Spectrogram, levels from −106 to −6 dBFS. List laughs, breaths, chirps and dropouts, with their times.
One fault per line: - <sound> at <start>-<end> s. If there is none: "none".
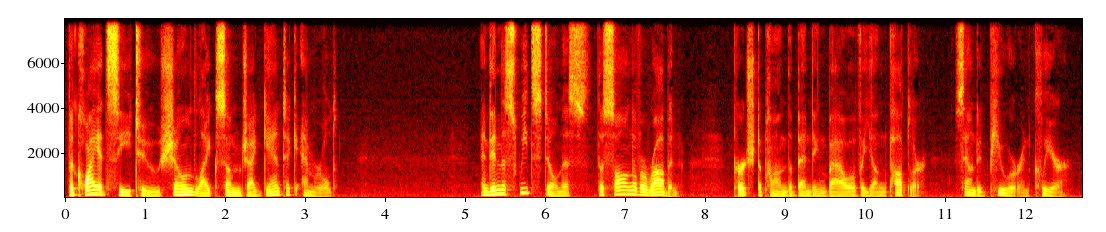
none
